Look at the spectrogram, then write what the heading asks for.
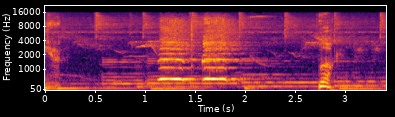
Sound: two blasts from a steam whistle

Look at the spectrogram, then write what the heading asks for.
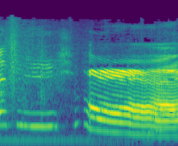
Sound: speaking gibberish

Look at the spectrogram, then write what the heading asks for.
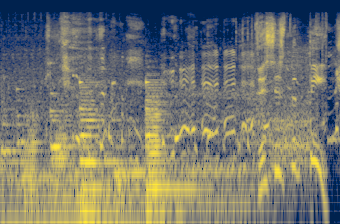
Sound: children giggling

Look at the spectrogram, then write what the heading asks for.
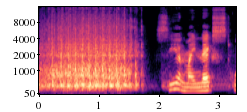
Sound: sewing machine clattering

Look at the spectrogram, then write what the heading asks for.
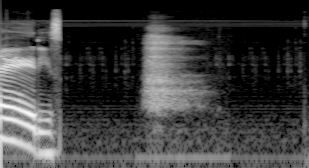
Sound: Balalaika sighs

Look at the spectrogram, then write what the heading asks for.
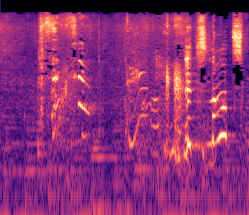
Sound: laughing

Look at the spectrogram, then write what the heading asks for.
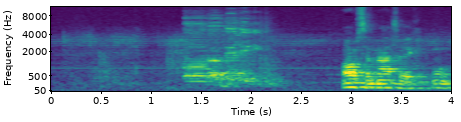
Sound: ovilus voice AUTOMATIC

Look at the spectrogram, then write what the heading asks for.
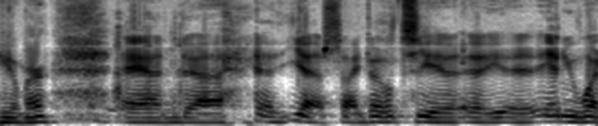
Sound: chuckles; laughter

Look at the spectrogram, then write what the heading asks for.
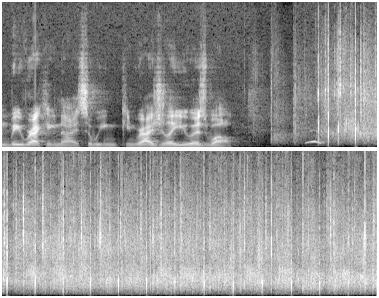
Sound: applause

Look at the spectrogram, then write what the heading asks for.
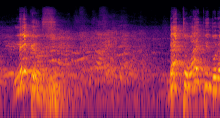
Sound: overlapping chattering

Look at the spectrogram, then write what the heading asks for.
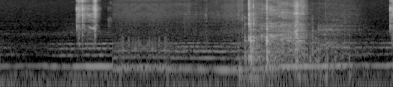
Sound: camera shutter clicking

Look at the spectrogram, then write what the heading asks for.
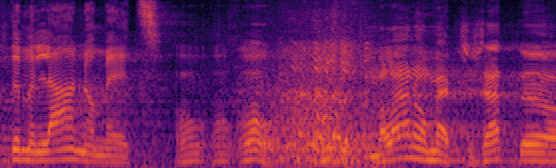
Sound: audience laughs

